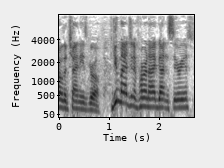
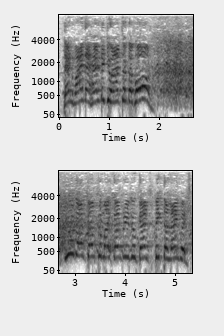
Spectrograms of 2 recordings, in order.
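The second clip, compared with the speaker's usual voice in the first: angry dad; 9 semitones higher than usual. Acted. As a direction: yell down the phone at her. Dad yelling on phone.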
